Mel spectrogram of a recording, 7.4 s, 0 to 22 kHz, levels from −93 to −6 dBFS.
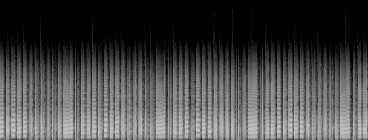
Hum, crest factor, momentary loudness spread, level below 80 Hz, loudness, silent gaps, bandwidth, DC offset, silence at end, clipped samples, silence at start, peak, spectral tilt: none; 18 dB; 3 LU; -50 dBFS; -28 LUFS; none; 6.4 kHz; under 0.1%; 0 s; under 0.1%; 0 s; -10 dBFS; -9.5 dB/octave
